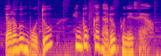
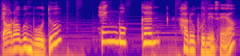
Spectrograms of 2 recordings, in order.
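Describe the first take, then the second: First: It is said flat at an even pace. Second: It mixes pauses with slower, varied pacing. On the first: The speaker calls it wrong. "밋밋하게는 이렇게" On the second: The speaker calls it right. "쉼과 느림을 적절하게 섞어서"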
